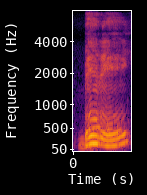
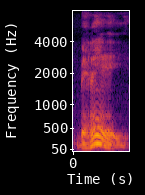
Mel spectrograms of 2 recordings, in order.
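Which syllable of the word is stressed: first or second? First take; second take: first; second. First: The stress is on the first syllable. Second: The stress is on the second syllable. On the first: This is the British pronunciation. "in the U K, stress on the first syllable" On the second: This is the American pronunciation.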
